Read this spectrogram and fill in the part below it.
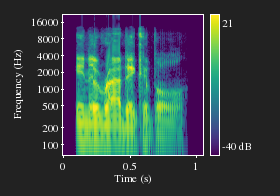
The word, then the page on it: ineradicable: British English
